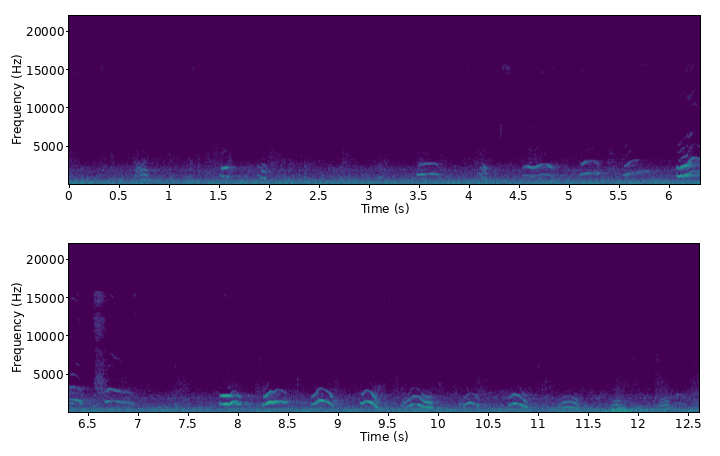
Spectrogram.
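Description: One-day-old Australian Labradoodle puppies squeaking and whimpering while nursing: many short, high calls that rise and fall in pitch, sparse at first and coming thick and fast from about halfway through.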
